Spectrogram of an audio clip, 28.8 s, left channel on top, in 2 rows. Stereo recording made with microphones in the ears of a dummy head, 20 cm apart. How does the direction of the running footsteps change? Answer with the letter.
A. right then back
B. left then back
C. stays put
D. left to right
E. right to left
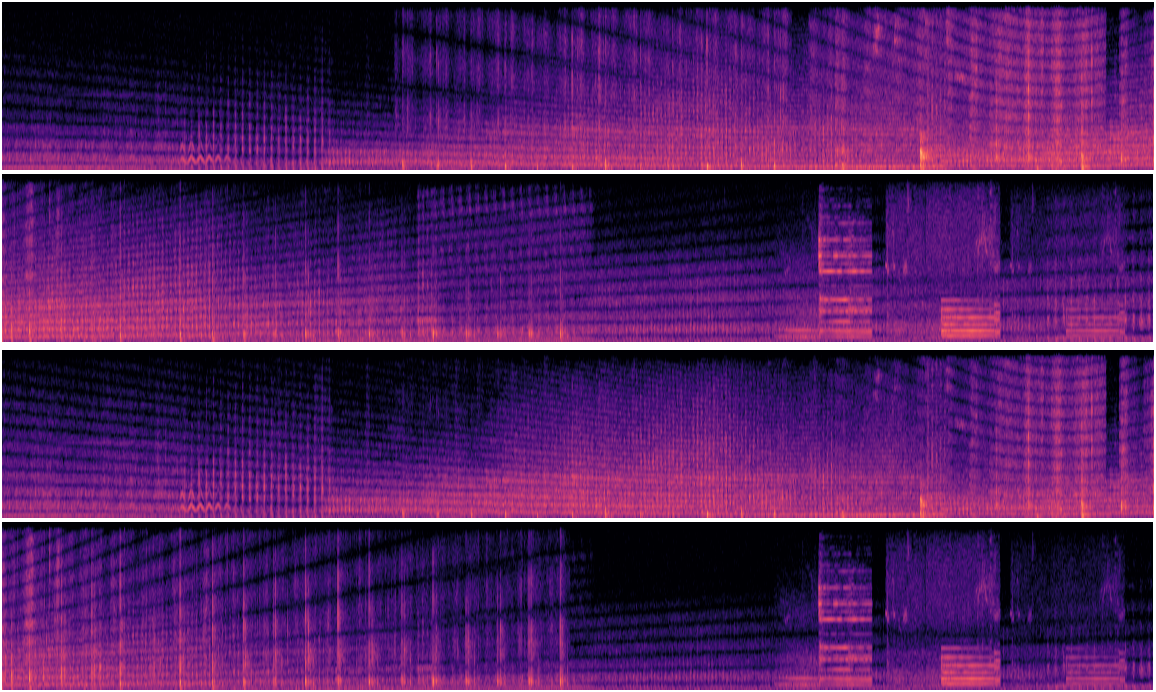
D.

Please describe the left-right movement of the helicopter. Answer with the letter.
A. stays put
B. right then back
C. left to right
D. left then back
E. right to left
E.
